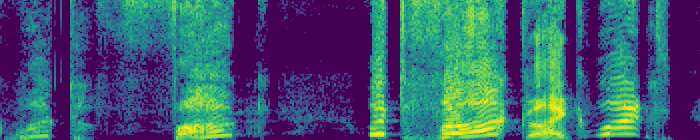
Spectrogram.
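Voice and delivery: high-pitched mock disbelief; drawn-out, squeaky disbelief; incredulous. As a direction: imitate stunned, baffled opponents. Acts out stunned opponents.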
